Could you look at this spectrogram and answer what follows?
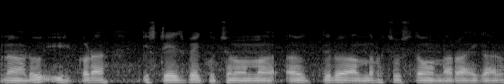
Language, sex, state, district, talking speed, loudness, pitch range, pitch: Telugu, male, Andhra Pradesh, Chittoor, 165 wpm, -24 LUFS, 95-100 Hz, 95 Hz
